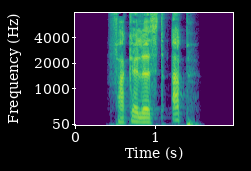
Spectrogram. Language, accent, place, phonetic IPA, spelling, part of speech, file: German, Germany, Berlin, [ˌfakələst ˈap], fackelest ab, verb, De-fackelest ab.ogg
- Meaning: second-person singular subjunctive I of abfackeln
